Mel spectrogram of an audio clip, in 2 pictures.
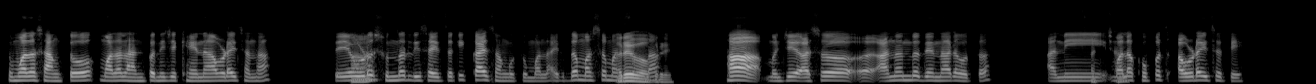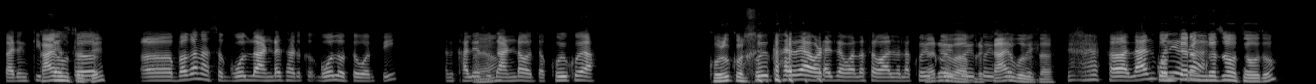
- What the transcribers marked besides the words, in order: tapping; laughing while speaking: "खुळखुळा"; laughing while speaking: "खुळखुळा लय"; giggle; chuckle
- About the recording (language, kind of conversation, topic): Marathi, podcast, बालपणी तुला कोणत्या खेळण्यांसोबत वेळ घालवायला सर्वात जास्त आवडायचं?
